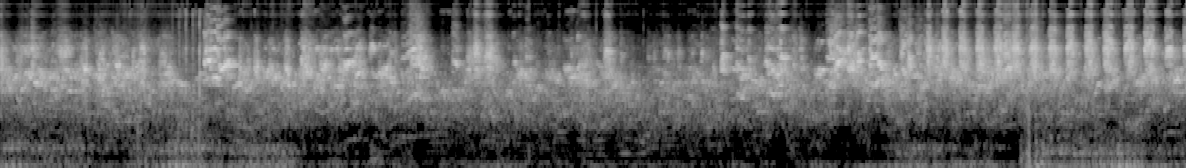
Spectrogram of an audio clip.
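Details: Colony of lovebirds in breeding season, eggs and chicks present; constant high-pitched twittering and rapid buzzy chirps from numerous birds, swelling louder near the start and end.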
